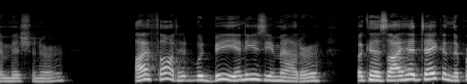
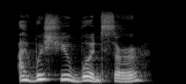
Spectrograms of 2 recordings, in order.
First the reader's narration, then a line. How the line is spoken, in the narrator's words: said Larry earnestly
